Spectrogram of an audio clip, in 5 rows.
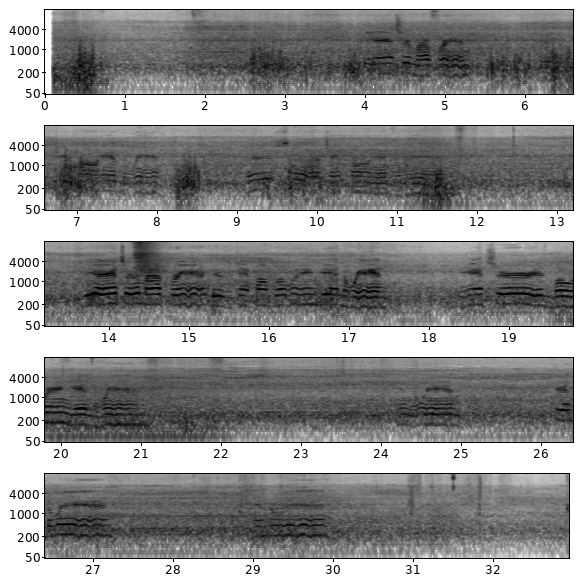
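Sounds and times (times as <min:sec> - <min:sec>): low outdoor rumble: 0:00.1 - 0:32.9.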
